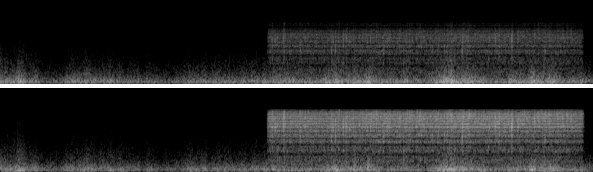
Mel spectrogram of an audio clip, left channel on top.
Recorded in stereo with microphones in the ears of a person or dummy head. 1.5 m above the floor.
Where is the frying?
80° right.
